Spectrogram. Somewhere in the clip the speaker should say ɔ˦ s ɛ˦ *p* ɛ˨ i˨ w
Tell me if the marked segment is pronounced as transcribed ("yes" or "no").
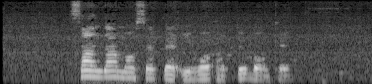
yes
